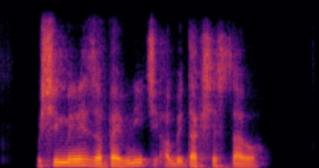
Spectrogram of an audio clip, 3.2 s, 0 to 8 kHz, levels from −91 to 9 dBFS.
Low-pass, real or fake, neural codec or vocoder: 7.2 kHz; fake; codec, 16 kHz in and 24 kHz out, 0.9 kbps, LongCat-Audio-Codec, fine tuned four codebook decoder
